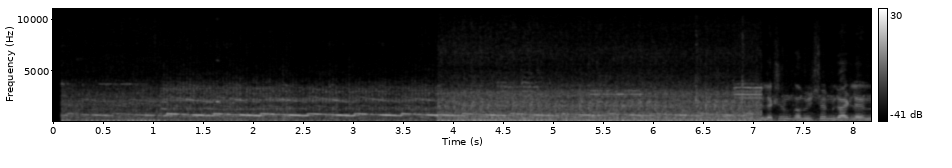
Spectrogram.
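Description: A police siren wails close by in quick rising sweeps.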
